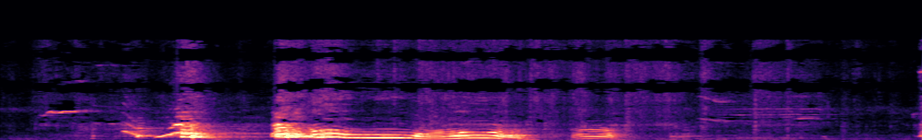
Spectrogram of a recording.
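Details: A Redbone Coonhound among five treeing a chipmunk in an oak, drawn-out wavering howl rising and falling in pitch after a sharp bark, then a shorter bay and a brief quiet stretch.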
